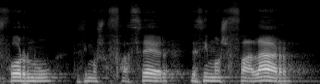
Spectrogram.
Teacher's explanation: la conservación de la f inicial latina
